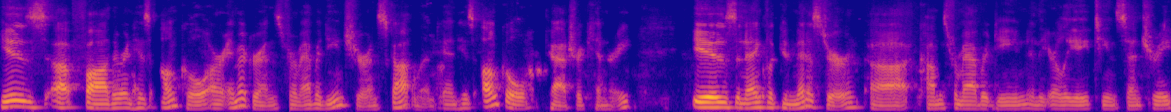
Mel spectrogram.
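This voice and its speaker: Moderate-paced speech from a man with an American accent, very clean recording, silent background. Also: medium pitch for a man, lively intonation. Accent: slight Ohio accent, mostly suppressed. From Ohio. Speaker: historian and event host. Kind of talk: public history talk, conversational discussion. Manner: hesitant, frequent fillers and repetitions.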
